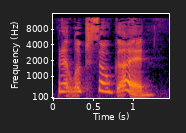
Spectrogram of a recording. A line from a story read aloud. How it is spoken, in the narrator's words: Spud mumbled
